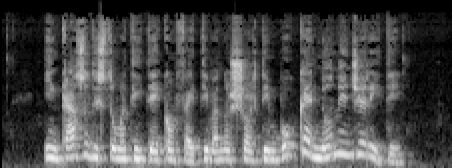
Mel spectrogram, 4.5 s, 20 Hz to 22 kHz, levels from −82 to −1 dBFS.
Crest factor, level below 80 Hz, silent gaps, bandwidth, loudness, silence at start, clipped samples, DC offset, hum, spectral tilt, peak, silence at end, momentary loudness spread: 14 dB; -46 dBFS; none; 16.5 kHz; -13 LUFS; 0.45 s; under 0.1%; under 0.1%; none; -4 dB/octave; 0 dBFS; 0.5 s; 7 LU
